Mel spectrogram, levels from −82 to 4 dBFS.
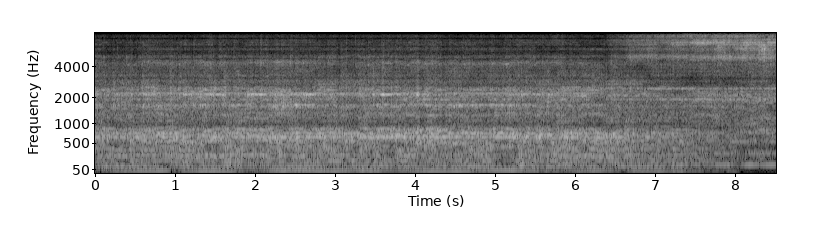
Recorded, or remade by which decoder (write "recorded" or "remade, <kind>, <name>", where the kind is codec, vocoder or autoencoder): remade, codec, SNAC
